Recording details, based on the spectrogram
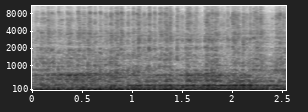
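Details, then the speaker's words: Cadillac Escalade idling outside to warm up and charge the battery, with steam from the exhaust. Steady, smooth low rumble with no misses, knocks or ticks. Normal idle. "I'll let the old girl sit here run warm up charge up that battery"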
